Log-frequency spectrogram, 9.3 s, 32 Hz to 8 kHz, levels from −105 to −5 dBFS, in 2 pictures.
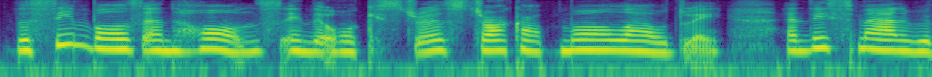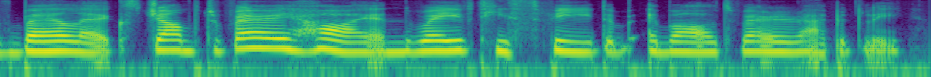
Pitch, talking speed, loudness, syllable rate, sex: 215 Hz, 175 wpm, -18 LUFS, 4.6 syllables/s, female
